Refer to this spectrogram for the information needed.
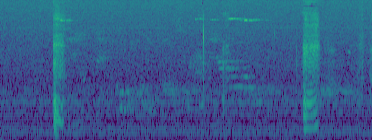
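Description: Two short, sharp voiced catches about two and a half seconds apart over quiet room noise; infant hiccups.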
